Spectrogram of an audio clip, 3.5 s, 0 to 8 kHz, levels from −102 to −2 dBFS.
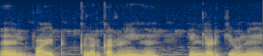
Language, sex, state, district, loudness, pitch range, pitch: Hindi, male, Chhattisgarh, Bilaspur, -22 LUFS, 110-120 Hz, 115 Hz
